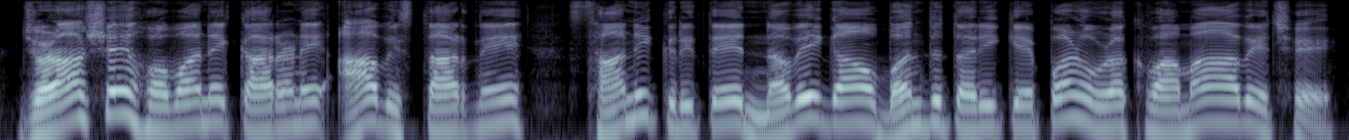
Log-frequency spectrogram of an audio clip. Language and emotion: Gujarati, neutral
